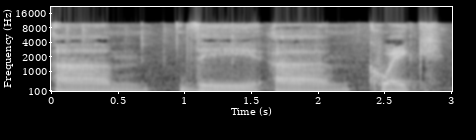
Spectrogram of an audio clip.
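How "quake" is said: ordinary talk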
